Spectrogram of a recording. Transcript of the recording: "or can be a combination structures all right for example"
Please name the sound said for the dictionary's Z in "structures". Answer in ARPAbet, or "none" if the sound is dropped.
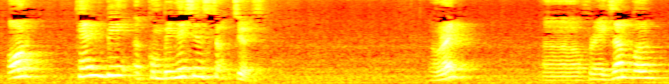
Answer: S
